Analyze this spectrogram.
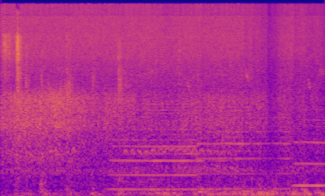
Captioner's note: footsteps thudding; dramatic music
